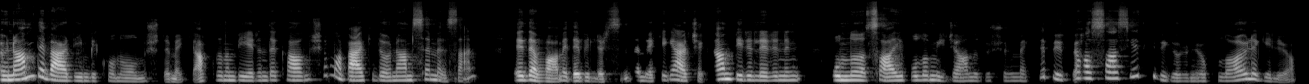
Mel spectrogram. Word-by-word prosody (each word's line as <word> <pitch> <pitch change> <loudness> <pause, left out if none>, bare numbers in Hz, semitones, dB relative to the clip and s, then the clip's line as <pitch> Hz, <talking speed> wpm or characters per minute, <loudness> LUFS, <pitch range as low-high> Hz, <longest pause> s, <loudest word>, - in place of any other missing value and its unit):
Önem 225 - +6
de 340 - +2
verdiğin 175 -1 +6
bir 160 -1 -11
konu 160 -2 -12
olmuş 145 0 -11
demek 130 +2 -9
ki. - - -8
Aklının 195 -1 -2
bir 190 - -5
yerinde 190 +2 -5
kalmış 200 - -1
ama 255 - -4
belki 190 +1 +5
de 190 - -3
önemsemesen, 195 - -4 0.4
eee, 200 +1 +3
devam 150 -6 +4
edebilirsin. 165 -8 -1
Demek 150 -4 -8
ki 205 - -10
gerçekten 220 +5 +3
birilerinin 195 -1 -2 0.3
buna 195 -1 +4
sahip 190 0 +1
olamayacağını 170 -5 -5
düşünmek 170 - -19
de 340 -2 -12
büyük 230 -1 -6
bir - - -3
hassasiyet 285 +7 -1
gibi 285 - -10
görünüyor, 155 0 -12
kulağa 175 +2 -4
öyle 250 +1 +1
geliyor. 155 -9 -13
190 Hz, 165 wpm, -24 LUFS, 170-210 Hz, 0.4 s, Önem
